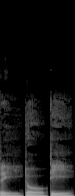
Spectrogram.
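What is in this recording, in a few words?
"ritoti", concatenated syllables; Affixing experiment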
